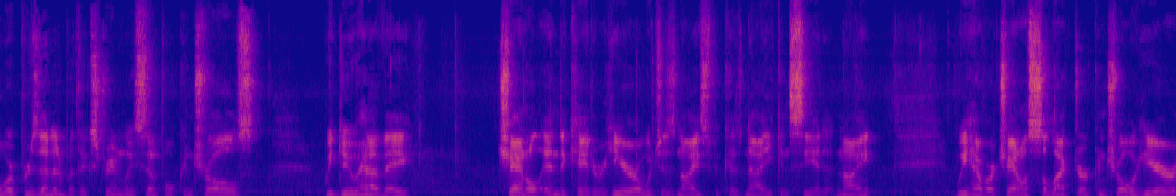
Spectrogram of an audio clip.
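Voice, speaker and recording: American male reviewer, middle-aged, low pitch, methodical technical delivery, faint noise behind the voice. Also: fairly bright tone. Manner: measured, precise technical explaining. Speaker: host, radio equipment reviewer. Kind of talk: instructional bench review narration. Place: indoor electronics workbench.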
